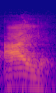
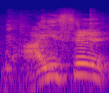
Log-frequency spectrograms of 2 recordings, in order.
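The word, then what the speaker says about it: aisle: 가로질러 그리고 요거는 발음이요 S 발음을 안해 그래서 아이리야 아일 아일 그래서 만약에 뭐 참가석을 원하시나요 속눈썹을 원하시나요 산까서 윈도우 스위트 통로서 r시트야 아이슬 이거 아니고 아이스잇 보통 비행기의 통로가 이렇게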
